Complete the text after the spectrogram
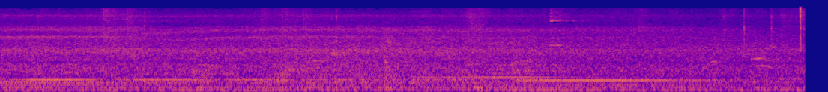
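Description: A young woman sings through a loudspeaker.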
